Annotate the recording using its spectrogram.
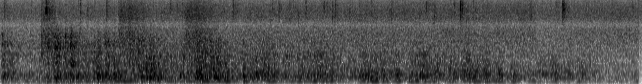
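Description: Thunderstorm sound effect: a long, loud thunder rumble over steady rain, with sharp cracks about half a second and two seconds in.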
